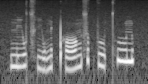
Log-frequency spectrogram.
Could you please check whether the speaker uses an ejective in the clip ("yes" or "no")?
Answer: no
